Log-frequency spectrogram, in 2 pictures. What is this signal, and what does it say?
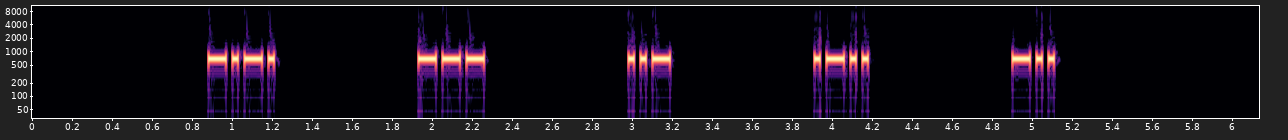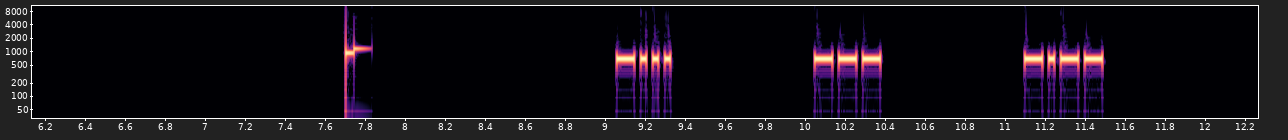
Morse code, heard as a keyed tone, about 40 wpm, spaced as for 11 wpm, 690 Hz. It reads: COULD BOY
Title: 8x Character Spacing - Top 300 Words - 40wpm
